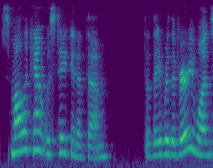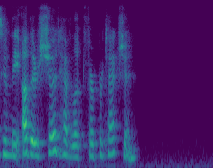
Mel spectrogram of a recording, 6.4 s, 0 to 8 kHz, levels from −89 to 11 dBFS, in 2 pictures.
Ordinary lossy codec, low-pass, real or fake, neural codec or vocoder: Opus, 16 kbps; 7.2 kHz; real; none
